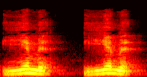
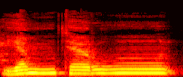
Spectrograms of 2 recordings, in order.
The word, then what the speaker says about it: يمترون: Yamtarun, yam. This is wrong. The right way of pronouncing it is like this. يمترون Yamtarun. We don't say yam. So there should be no qalqala given to the meme.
